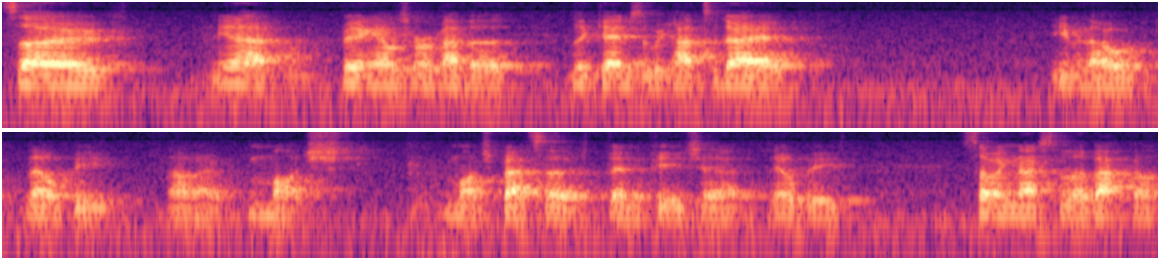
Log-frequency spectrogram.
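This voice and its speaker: A man with fairly low pitch speaks at a moderate pace in monotone, flat intonation, with long, frequent pauses, audible room echo, and noticeable background noise. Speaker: interviewee in documentary. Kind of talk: interview answer.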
